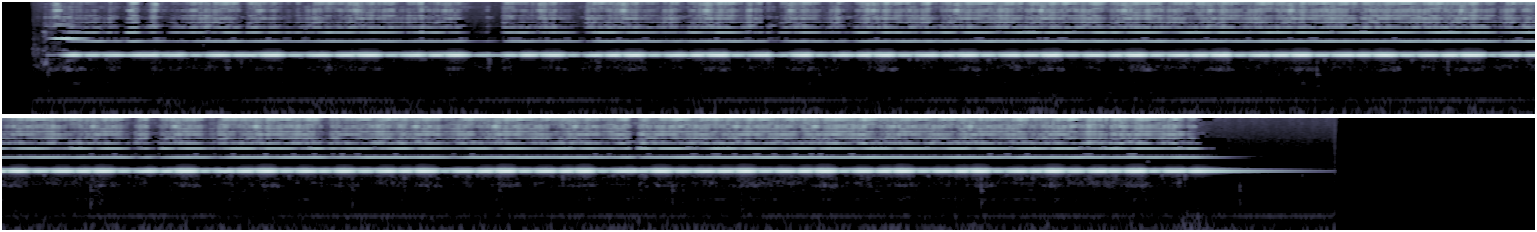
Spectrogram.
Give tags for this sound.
glass resonance ringing wineglass

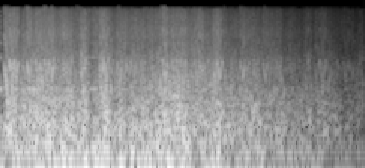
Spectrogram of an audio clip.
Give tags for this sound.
abstract chaotic evil fm helios noise q synth uad waldorf

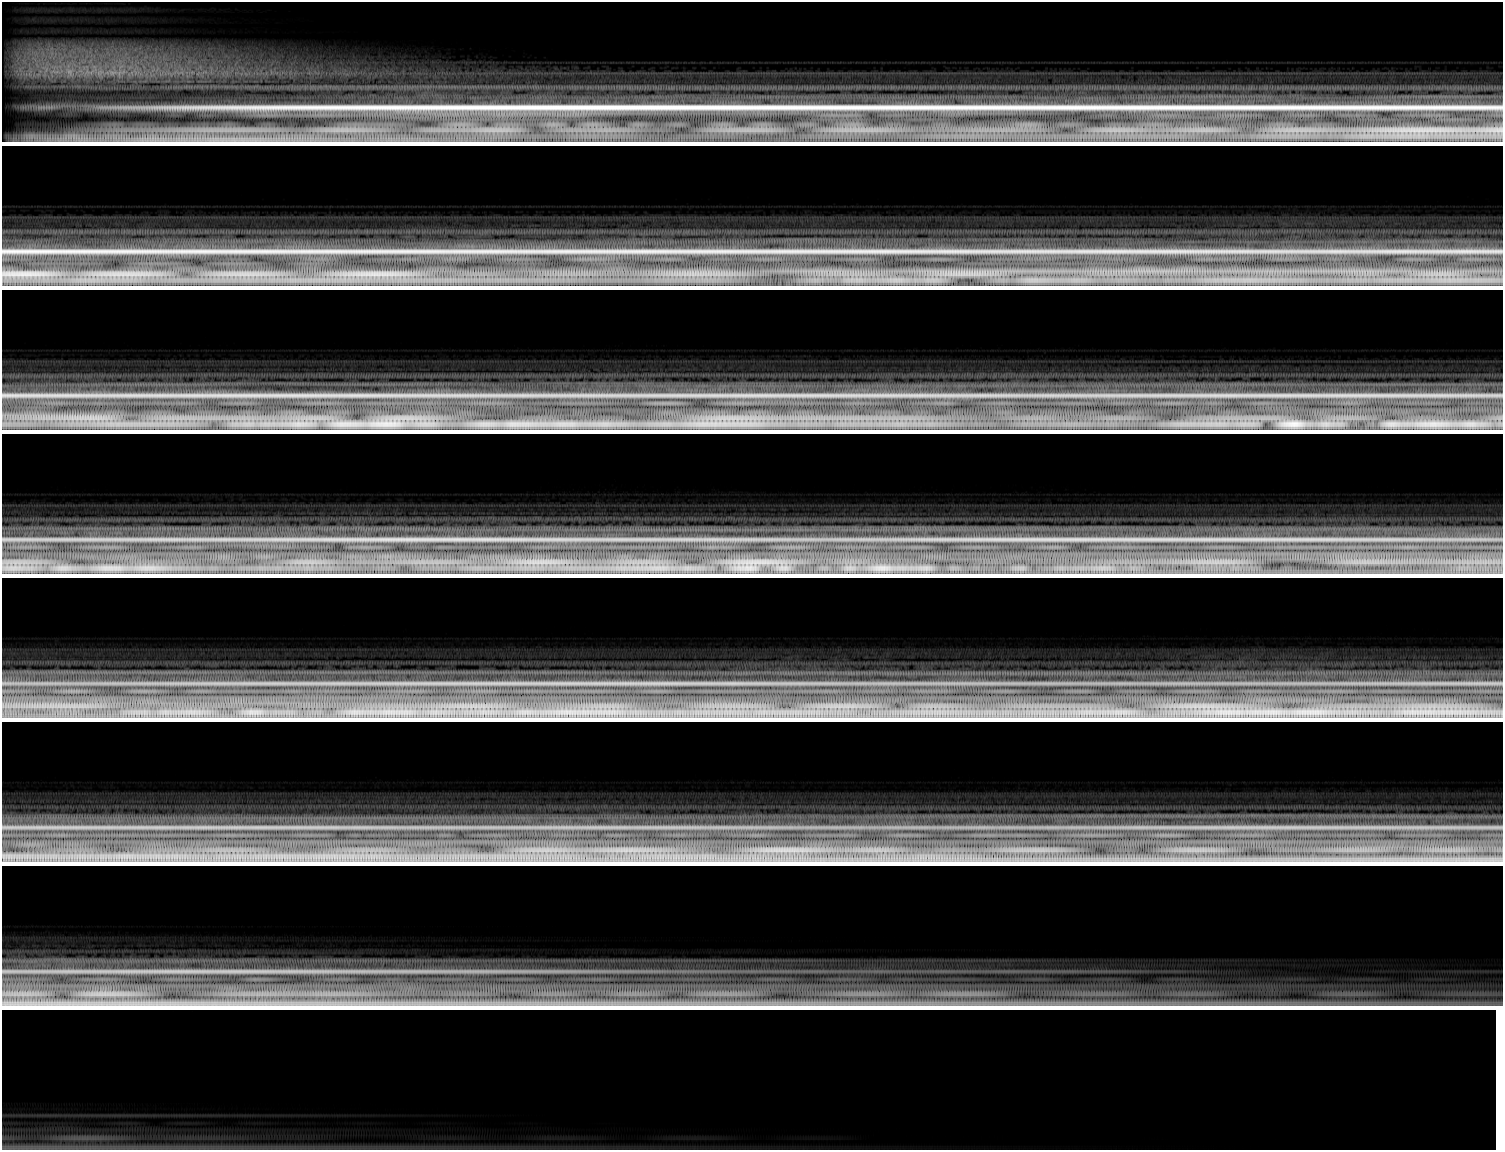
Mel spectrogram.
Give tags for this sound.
multisample overtones pad

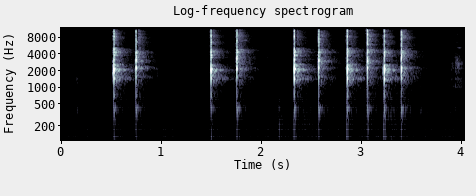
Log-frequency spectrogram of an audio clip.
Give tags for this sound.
field-recordings sound city-rings

